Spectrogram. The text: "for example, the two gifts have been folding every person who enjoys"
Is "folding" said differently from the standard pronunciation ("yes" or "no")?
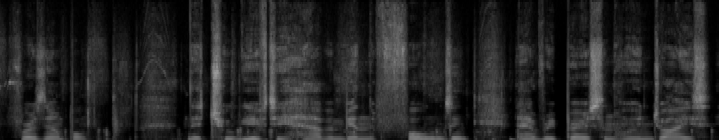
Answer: yes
